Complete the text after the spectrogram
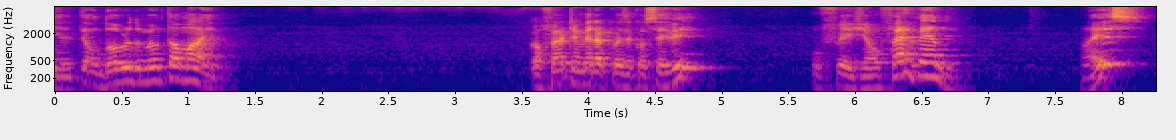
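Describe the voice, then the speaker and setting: Echoey Brazilian man telling a story. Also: medium pitch. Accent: Brazilian Portuguese. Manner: animated storytelling with frequent checking questions. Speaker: Krav Maga instructor. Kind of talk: explaining with a personal story. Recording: echoey room.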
